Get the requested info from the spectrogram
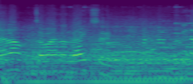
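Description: People talking close by, their voices overlapping, over a steady low hum. No music is playing, as before a band's set.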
